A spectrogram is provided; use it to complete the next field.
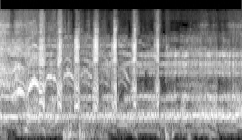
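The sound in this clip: A woman lets out a loud, sustained primal scream that runs through the whole clip, with rapid breathy bursts layered over the steady cry.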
